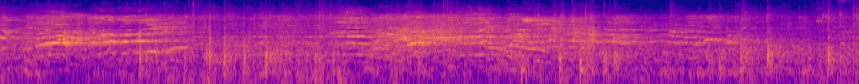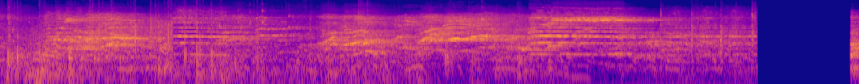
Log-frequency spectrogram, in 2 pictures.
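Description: Live floorball match sound in a sports hall: voices of players and spectators calling out, with frequent sharp clacks of sticks and the plastic ball on the court floor.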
